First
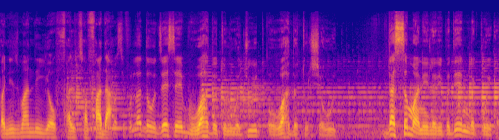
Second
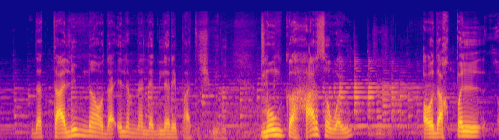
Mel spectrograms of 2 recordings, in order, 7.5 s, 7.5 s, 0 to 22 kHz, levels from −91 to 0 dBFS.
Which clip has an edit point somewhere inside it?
first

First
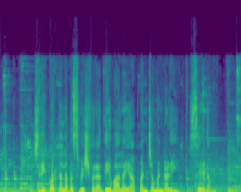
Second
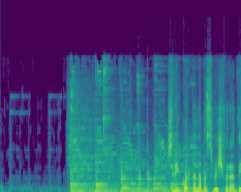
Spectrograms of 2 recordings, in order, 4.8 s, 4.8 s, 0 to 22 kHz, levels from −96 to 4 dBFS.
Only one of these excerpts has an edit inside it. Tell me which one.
second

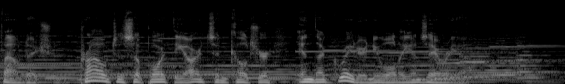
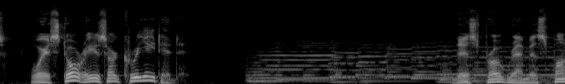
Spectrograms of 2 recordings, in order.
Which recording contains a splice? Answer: second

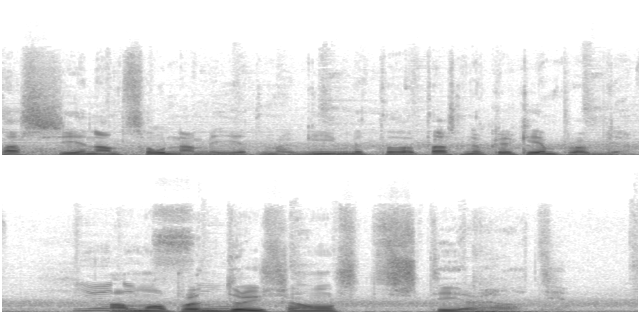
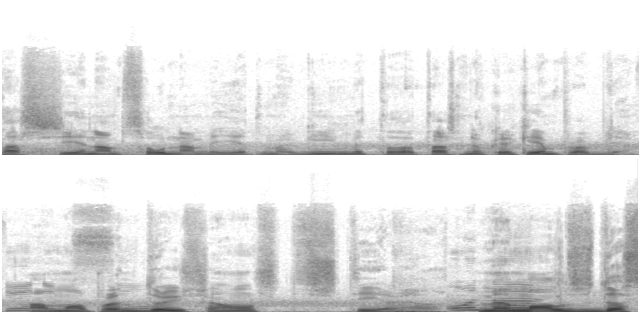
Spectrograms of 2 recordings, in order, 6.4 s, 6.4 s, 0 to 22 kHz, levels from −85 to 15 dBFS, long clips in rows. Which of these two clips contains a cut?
second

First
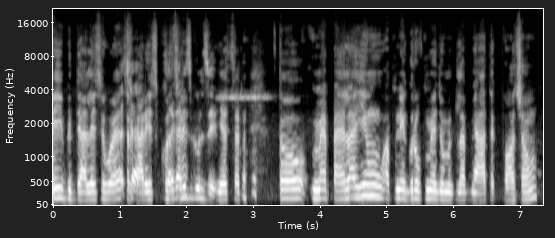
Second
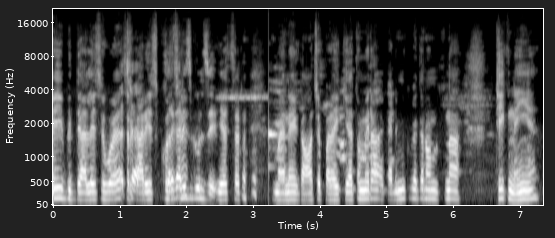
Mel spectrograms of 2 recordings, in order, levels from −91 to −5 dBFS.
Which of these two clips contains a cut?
second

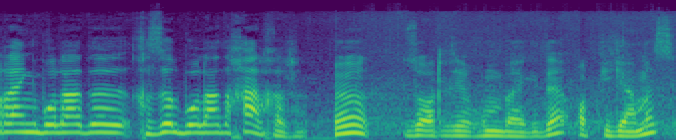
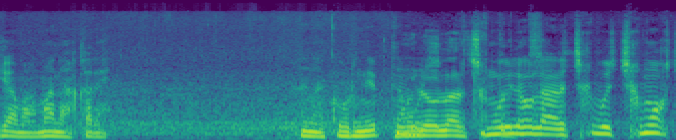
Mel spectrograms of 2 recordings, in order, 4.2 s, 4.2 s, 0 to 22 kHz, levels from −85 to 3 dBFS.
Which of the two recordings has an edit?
first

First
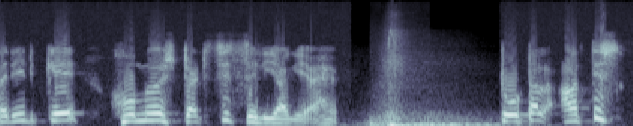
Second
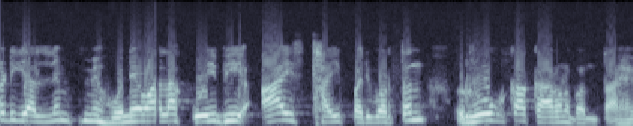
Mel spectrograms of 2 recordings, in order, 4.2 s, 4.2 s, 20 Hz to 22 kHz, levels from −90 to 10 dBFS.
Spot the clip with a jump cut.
first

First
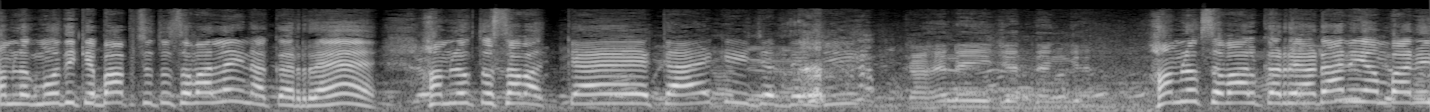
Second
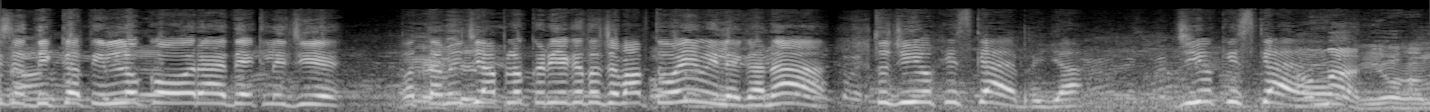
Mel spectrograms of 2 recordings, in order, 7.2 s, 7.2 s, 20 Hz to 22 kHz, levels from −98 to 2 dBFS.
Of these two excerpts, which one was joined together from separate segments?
second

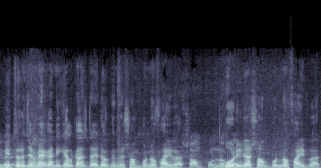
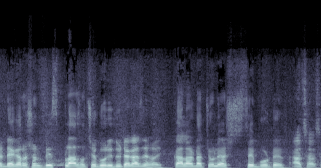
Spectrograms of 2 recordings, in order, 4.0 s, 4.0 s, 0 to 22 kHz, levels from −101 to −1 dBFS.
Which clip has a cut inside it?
second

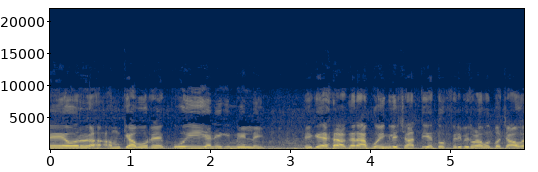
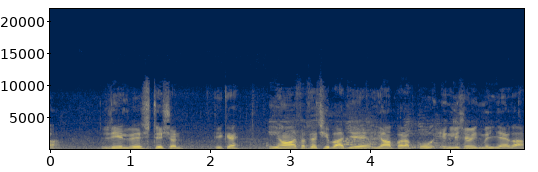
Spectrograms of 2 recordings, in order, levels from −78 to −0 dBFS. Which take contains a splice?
second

